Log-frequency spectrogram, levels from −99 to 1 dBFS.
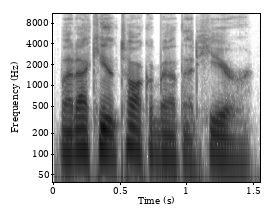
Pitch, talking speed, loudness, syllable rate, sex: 95 Hz, 270 wpm, -17 LUFS, 6.3 syllables/s, male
